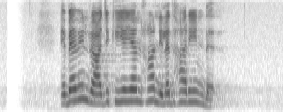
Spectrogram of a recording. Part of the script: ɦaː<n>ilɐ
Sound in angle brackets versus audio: correct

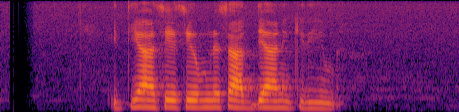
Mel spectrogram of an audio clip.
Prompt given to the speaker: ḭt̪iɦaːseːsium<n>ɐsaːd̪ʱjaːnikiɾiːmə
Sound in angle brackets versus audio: correct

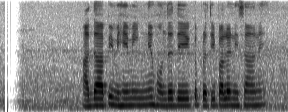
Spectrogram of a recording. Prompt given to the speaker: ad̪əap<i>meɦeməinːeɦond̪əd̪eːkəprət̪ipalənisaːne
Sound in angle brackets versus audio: correct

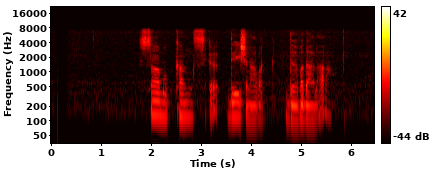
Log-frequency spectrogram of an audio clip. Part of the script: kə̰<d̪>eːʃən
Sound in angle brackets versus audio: correct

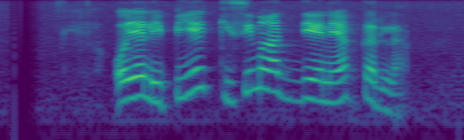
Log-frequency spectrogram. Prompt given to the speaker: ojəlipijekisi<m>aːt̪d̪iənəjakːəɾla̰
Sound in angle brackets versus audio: correct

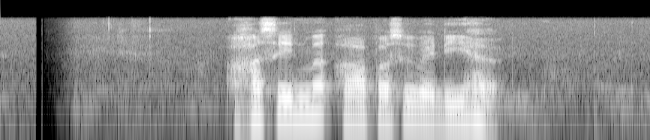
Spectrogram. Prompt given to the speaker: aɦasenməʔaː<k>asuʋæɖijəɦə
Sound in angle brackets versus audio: incorrect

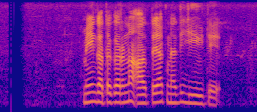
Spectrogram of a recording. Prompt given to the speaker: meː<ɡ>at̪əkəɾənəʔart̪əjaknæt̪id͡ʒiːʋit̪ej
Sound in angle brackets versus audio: correct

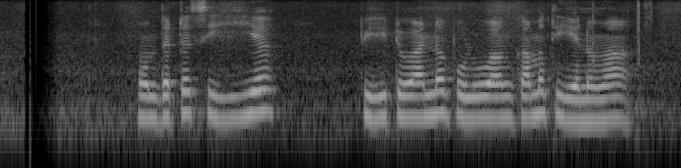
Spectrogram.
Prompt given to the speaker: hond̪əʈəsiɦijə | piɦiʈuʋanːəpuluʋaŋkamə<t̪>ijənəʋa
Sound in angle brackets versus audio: correct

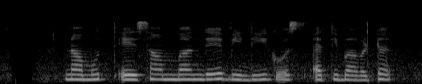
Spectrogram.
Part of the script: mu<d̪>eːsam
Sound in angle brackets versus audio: incorrect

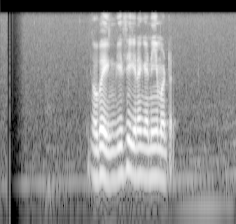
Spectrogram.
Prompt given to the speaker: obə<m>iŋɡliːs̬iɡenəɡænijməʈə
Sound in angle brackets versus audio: incorrect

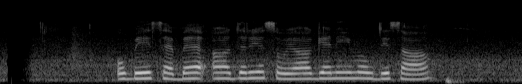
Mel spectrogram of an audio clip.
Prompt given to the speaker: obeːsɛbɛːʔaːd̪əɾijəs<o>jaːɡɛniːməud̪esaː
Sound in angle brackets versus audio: correct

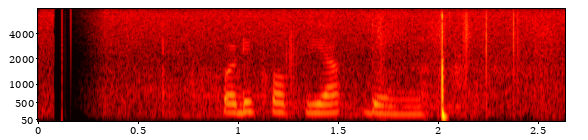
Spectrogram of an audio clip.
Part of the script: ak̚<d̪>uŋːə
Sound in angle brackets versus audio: correct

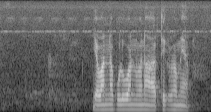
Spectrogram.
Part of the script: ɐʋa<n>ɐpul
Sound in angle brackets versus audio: incorrect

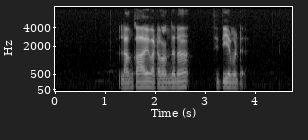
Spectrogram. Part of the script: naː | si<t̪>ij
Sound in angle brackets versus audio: correct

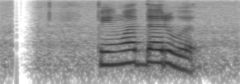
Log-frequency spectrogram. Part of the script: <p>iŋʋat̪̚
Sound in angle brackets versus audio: correct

